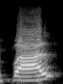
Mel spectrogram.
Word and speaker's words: parles: Also, in the present tense, the first, second, and third person singular form are pronounced the same. Even though they are spelt differently, just say je parle, tu parles, il, elle parle. All sound alike.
